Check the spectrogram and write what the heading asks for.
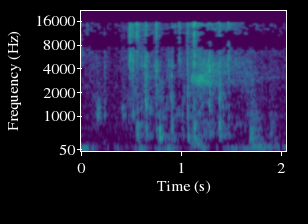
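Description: A steel spoon stirring curry in a pot, giving irregular light clicks and taps as it knocks against the pot, over a low steady hum.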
